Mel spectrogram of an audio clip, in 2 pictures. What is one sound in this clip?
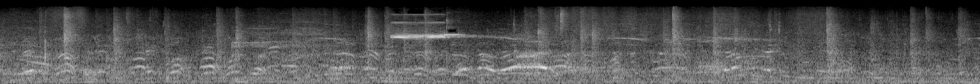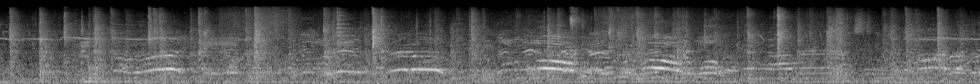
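A crowd of adult spectators shouts and cheers nearby, outdoors.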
